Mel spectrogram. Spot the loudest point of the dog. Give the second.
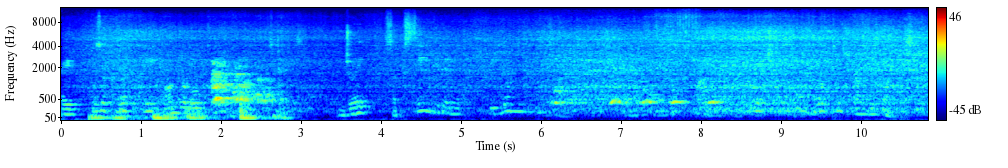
2 s.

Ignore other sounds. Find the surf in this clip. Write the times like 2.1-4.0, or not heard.
0.0-10.7.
